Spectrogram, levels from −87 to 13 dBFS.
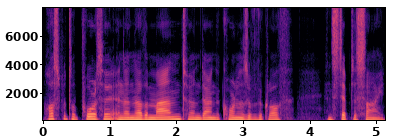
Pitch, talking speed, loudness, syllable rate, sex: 145 Hz, 185 wpm, -15 LUFS, 5.6 syllables/s, male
